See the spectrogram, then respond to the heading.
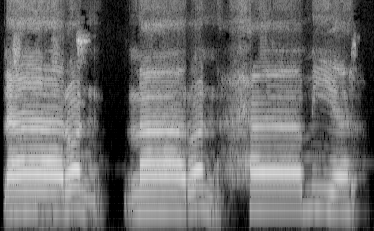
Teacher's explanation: নারন গুণনা হয়ে গেছে কিন্তু, কারণ এখানে আমরা জানি ইজহার আসছে, অর্থাৎ স্পষ্ট করে পড়বো।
